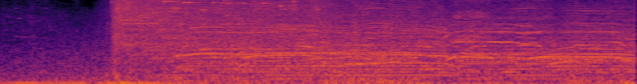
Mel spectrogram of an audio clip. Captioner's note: children screaming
